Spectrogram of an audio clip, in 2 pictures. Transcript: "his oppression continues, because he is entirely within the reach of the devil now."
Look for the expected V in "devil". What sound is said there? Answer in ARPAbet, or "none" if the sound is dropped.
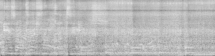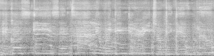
V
